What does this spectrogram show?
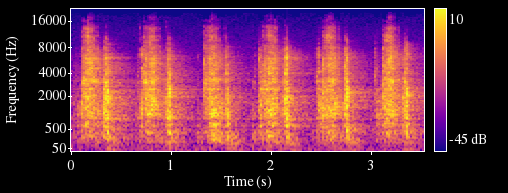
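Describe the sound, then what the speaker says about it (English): A wrench snugging an 11/16 bolt and nut during track bar and wheel work on a vehicle, heard as six evenly spaced ratcheting rasps, each about half a second long, close and steady with no talk. "The bolt and the nut are going to be 11/16, so I'm going to snug this up."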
